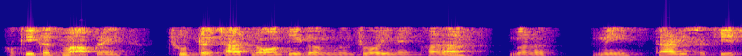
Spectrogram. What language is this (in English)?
Gujarati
